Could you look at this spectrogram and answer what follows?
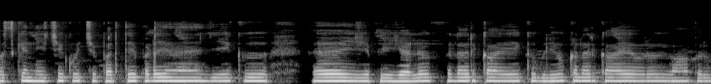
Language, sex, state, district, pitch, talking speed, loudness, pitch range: Hindi, male, Delhi, New Delhi, 160 Hz, 185 wpm, -15 LUFS, 155-165 Hz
